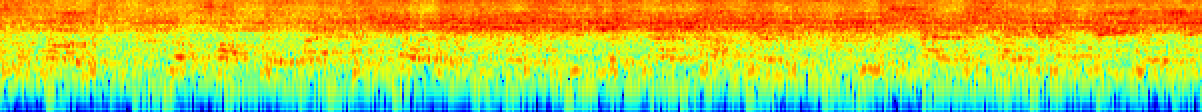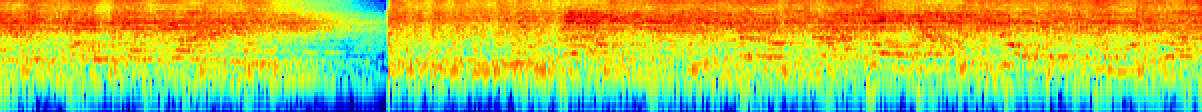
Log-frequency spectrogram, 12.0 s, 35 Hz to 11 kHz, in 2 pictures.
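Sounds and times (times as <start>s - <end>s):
punk rock band playing loud: 0.0s - 12.0s.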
